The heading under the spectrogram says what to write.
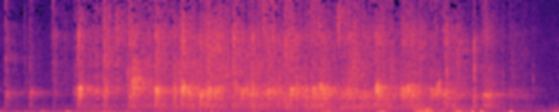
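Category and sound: crowd, audience applauding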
